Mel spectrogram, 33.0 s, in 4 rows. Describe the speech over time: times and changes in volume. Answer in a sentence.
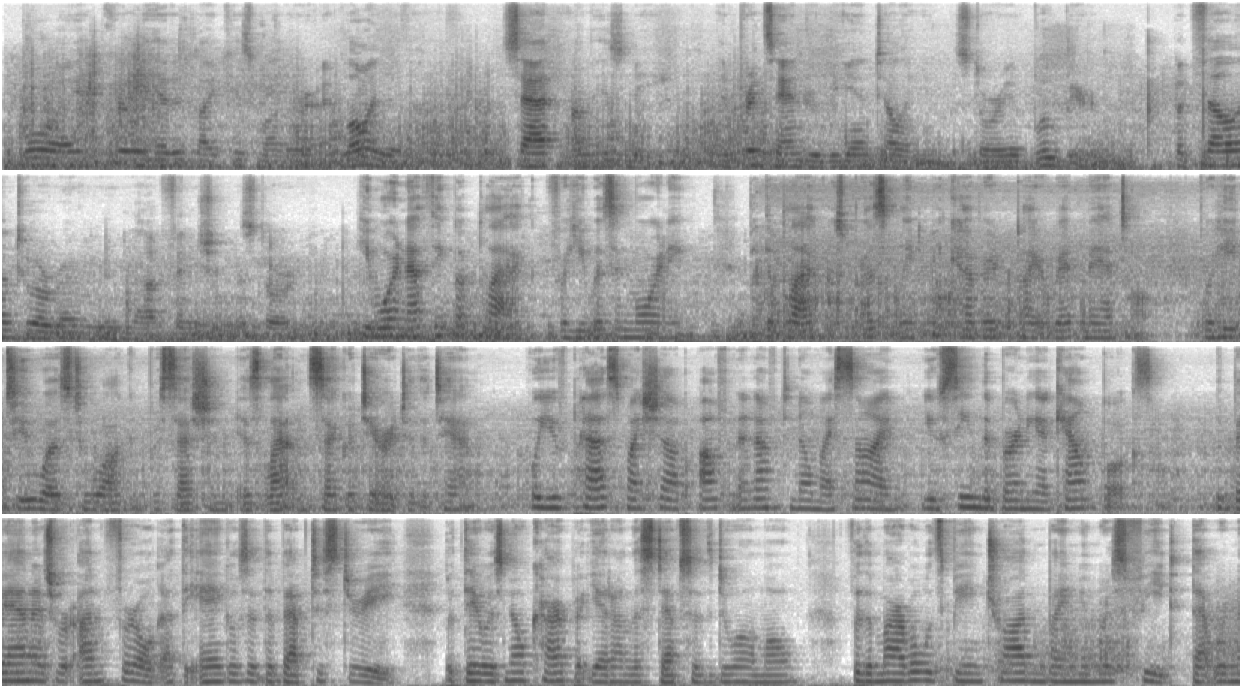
The talking can be heard from 0.0 to 32.9 s, at a steady volume.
